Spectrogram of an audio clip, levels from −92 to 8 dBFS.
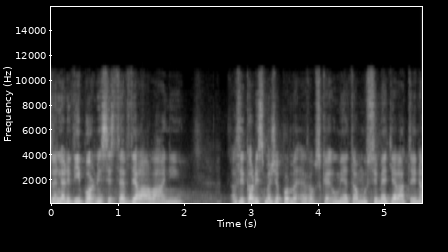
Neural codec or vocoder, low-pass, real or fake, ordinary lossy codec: codec, 24 kHz, 0.9 kbps, WavTokenizer, small release; 10.8 kHz; fake; AAC, 96 kbps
